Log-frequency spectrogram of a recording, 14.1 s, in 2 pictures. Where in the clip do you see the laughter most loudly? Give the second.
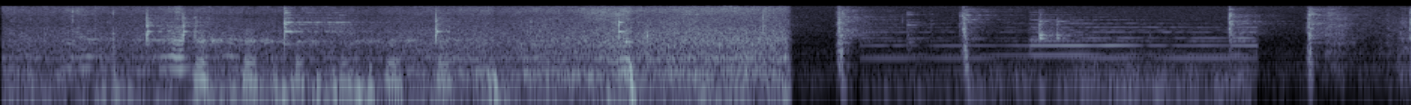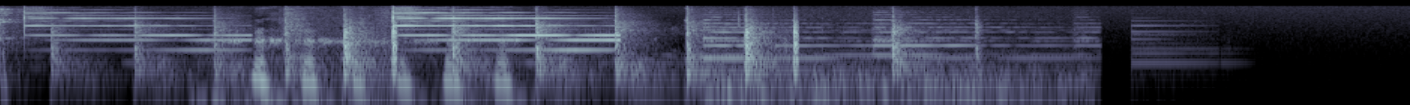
8 s.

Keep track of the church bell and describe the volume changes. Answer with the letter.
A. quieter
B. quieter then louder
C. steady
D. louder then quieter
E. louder
D.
